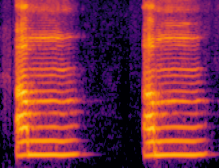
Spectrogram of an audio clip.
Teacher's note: دونوں ہونٹوں کے خشک حصے ملنے سے میم ادا ہوتا ہے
